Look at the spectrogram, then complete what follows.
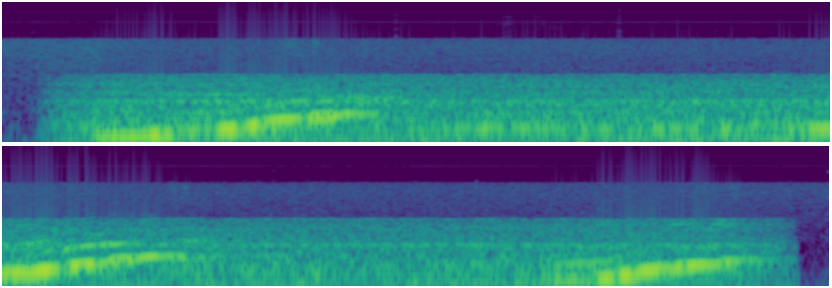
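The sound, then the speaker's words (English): Three North Atlantic right whale up calls, each a low, short tone sweeping upward in pitch, spaced about three seconds apart over a steady low rumbling background. “Those are the what we call up calls produced by the North Atlantic right whale.”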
